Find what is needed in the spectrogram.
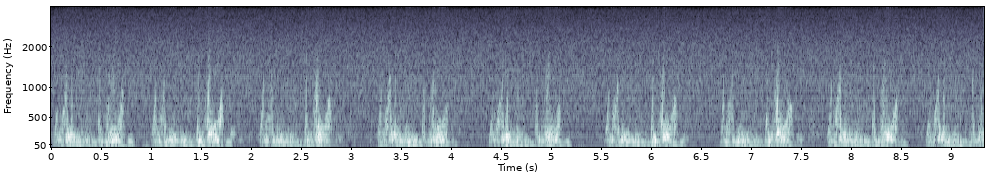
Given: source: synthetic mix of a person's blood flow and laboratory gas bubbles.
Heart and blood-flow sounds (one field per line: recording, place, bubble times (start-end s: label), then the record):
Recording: Doppler ultrasound of blood flow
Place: precordium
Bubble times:
4.50-4.69 s: bubbles
From the record:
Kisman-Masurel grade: 111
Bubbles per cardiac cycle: 1 to 2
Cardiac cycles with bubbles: 1 to 10%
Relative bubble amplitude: barely perceptible (0.100 to 0.250)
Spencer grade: 1 (occasional bubble signal discernible with the cardiac motion signal, with majority of cardiac periods free of bubbles)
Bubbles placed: only in the low amplitude regions of the cardiac cycle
